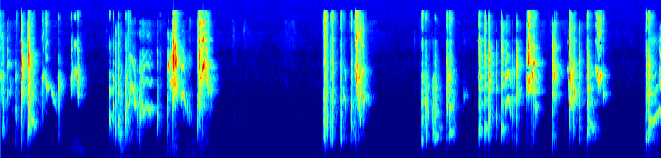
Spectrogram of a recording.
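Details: Pet budgerigars give bursts of scratchy chirping and warbling chatter, with sharp squeaks, broken by a couple of silent gaps.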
